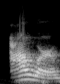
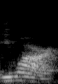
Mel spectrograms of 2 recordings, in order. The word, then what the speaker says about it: hour: it across the board if it has a silent h we still use the h so let's look at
